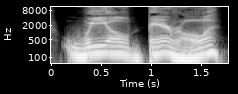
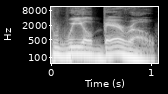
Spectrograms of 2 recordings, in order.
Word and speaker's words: wheelbarrow: I was corrected um I thought it was wheel barrel wheel barrel like a whiskey barrel no wheel barrel and it's wheelbarrow that's what I'm saying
